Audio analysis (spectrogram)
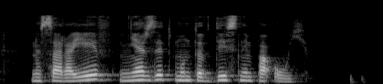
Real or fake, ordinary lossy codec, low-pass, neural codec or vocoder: real; AAC, 64 kbps; 9.9 kHz; none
